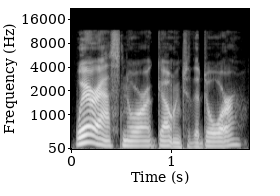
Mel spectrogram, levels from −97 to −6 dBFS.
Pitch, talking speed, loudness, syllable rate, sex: 140 Hz, 235 wpm, -19 LUFS, 5.9 syllables/s, female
